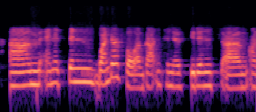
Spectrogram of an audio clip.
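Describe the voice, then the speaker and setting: A woman has a plain, everyday voice with an American accent. Her pitch is medium, with ordinary variation. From US South, South Florida. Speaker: admissions director. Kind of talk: podcast interview.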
